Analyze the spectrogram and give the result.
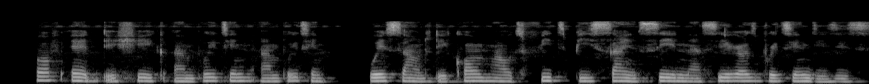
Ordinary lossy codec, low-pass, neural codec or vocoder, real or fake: none; none; none; real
